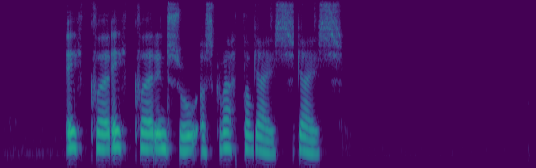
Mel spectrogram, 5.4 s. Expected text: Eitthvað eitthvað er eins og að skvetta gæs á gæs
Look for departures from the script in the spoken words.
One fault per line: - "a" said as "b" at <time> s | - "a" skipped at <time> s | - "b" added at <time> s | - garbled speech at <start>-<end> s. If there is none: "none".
none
